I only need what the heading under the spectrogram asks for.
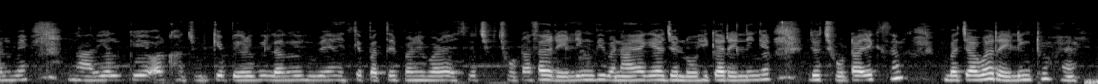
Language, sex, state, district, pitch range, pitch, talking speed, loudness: Hindi, female, Bihar, Saran, 195-215 Hz, 200 Hz, 190 wpm, -17 LUFS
